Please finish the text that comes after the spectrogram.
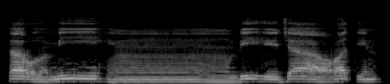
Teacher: میم ساکن کے بعد اگر با آ جائے تو تو میم ساکن ہے، میم ساکن کے بعد با ہے تو غنہ کے ساتھ اخفا ہوگا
